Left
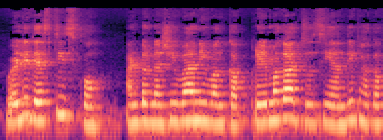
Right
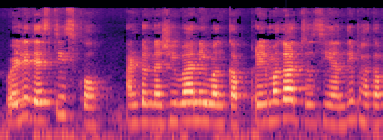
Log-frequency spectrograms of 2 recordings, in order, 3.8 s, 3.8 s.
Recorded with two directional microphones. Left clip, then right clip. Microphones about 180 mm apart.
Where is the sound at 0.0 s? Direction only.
40° right (ahead or behind).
